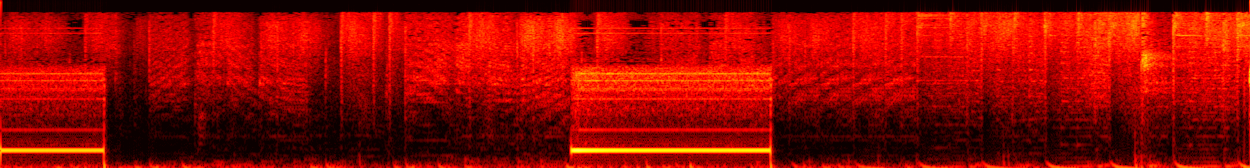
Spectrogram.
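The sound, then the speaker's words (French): Ringback tone of a phone call placed to a mobile, two long, steady mid-pitched tones separated by a long pause, heard over low background rumble. “C'est mon portable qui va sonner, ouais. Allez, on y va, on passe un coup de fil.”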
